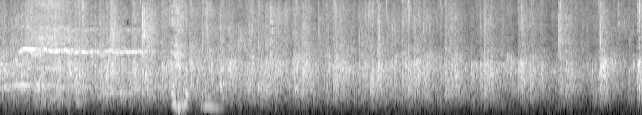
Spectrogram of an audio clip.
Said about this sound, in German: Dankeschön. Ein Applaus.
